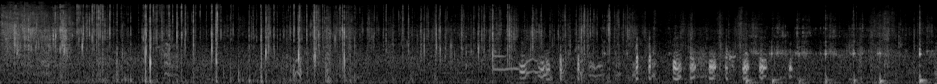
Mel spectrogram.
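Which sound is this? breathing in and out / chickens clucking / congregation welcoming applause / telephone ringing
chickens clucking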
